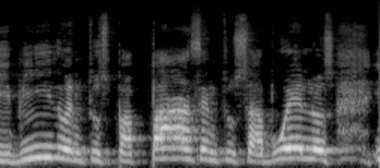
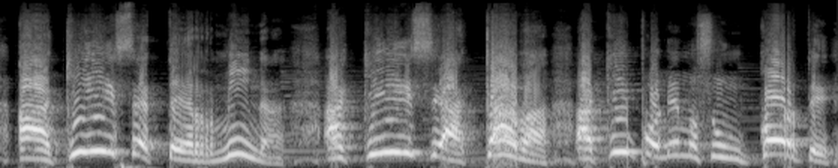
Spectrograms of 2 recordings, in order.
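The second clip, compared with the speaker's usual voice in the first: preacher shouting the king's vow to the congregation; resolute vow; 4 semitones higher, 6 dB louder than usual. Acted. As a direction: proclaim it like a king breaking the family curse. Josiah's vow preached at full force.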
